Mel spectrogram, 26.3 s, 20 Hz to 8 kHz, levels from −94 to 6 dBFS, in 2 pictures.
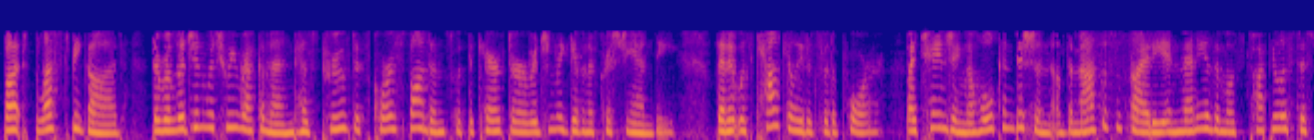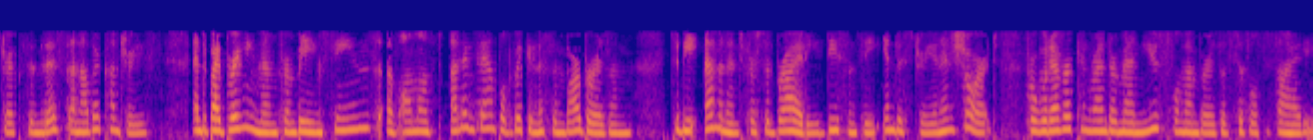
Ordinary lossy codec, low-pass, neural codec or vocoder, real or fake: AAC, 16 kbps; 7.2 kHz; codec, 24 kHz, 6 kbps, HILCodec; fake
